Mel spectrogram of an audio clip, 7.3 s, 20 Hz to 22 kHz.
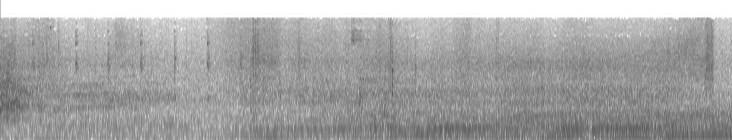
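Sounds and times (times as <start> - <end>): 
truck loaded with camera gear driving on the road: 0.0 - 7.3.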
